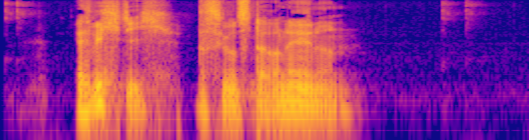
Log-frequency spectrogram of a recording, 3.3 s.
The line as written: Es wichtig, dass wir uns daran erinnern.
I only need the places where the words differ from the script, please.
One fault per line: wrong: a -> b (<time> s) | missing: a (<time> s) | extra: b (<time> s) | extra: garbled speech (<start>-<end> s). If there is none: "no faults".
no faults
